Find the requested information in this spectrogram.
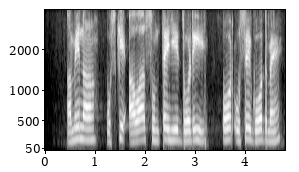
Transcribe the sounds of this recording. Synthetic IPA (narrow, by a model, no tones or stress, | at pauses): ɐmina | ʊskiʔaːʋaːzsʊnt̪eɦid̪oːɽi | ɔːɾʔʊseɡoːd̪ʱmẽ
